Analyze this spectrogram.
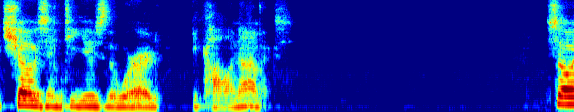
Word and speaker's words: ecolonomics: It is the synergy between ecology and economy. And you'll see in that little picture, it shows that. And society also. So again, pronounced ecolonomics. A lot of times people go ecolo, and it's ecolonomics.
